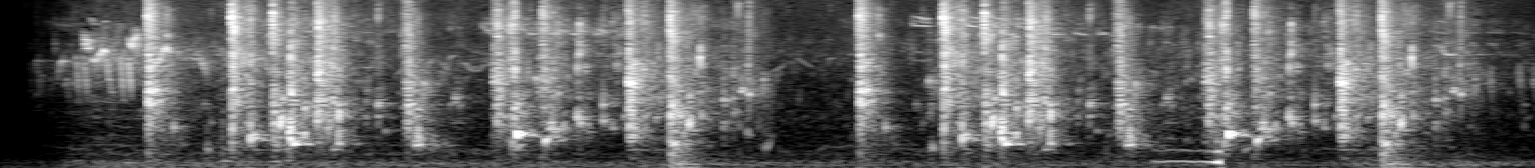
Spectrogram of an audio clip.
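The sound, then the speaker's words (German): A rhythm tapped out with a paddle: sharp, splashy strikes in repeated clusters of quick hits separated by short pauses, with watery sloshing in between. No one speaks. “dann macht ihr mir diesen Rhythmus bitte nochmal nach. Ihr müsst übrigens kein Paddel dazu verwenden”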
